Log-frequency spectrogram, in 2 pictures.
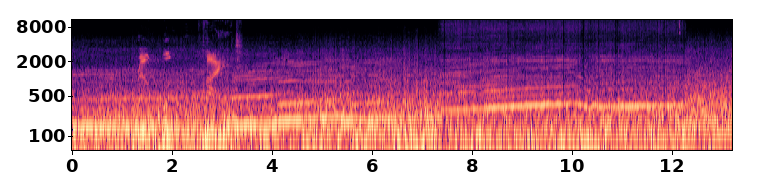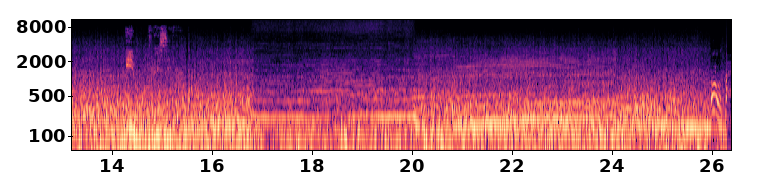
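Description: Motorcycle engine heard from the bike while riding: its note holds steady, climbs in pitch several times as the bike accelerates through the gears, and drops back near the end as it slows.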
